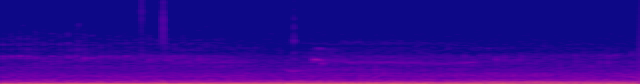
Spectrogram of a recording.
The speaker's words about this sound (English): That man all the way across the lake is starting to mow. Can you hear him mowing? Don't be scared. He's just the park man.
